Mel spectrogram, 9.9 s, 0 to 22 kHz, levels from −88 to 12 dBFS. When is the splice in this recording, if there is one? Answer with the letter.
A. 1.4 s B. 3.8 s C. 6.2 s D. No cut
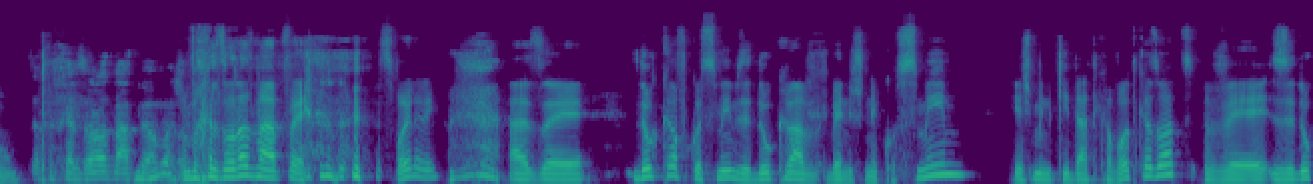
C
